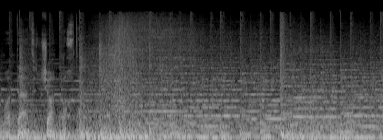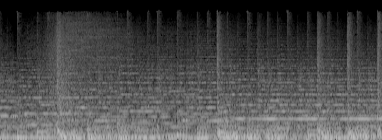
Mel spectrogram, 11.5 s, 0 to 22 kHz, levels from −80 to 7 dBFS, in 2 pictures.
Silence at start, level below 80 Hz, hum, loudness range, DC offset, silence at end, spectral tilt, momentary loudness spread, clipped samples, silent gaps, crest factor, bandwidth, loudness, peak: 0 s; -26 dBFS; none; 1 LU; under 0.1%; 0 s; -5 dB/octave; 4 LU; under 0.1%; none; 14 dB; 16.5 kHz; -24 LUFS; -8 dBFS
